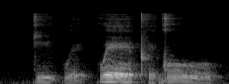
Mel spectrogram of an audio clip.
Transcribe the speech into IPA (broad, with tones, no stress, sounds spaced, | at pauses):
k iː˨ kʷ ɪ˨ | kʷ eː˦˨ pʰ ɪ˨ ɡ uː˦˨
